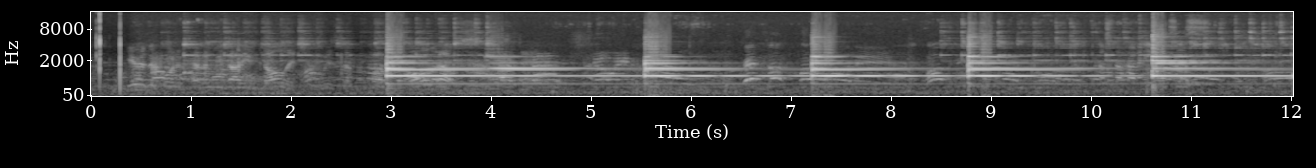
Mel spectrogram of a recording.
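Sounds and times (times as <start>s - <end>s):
bell ringing: 0.6s - 12.0s.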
